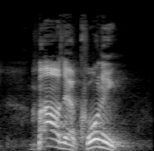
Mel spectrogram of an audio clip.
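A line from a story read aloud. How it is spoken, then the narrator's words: Slightly too loud call. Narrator (German): rief der eine Spur zu laut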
